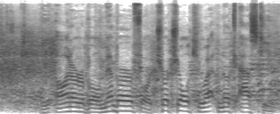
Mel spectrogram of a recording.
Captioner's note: some Applause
